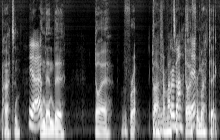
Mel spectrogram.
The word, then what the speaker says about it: diaphragmatic: which is He probably basically didn't pronounce the G, but yeah. Really? Yeah. Diaphragmatic?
